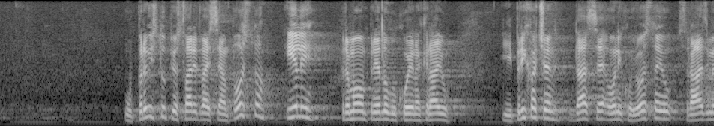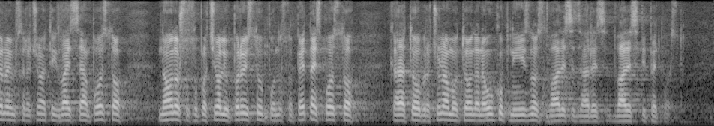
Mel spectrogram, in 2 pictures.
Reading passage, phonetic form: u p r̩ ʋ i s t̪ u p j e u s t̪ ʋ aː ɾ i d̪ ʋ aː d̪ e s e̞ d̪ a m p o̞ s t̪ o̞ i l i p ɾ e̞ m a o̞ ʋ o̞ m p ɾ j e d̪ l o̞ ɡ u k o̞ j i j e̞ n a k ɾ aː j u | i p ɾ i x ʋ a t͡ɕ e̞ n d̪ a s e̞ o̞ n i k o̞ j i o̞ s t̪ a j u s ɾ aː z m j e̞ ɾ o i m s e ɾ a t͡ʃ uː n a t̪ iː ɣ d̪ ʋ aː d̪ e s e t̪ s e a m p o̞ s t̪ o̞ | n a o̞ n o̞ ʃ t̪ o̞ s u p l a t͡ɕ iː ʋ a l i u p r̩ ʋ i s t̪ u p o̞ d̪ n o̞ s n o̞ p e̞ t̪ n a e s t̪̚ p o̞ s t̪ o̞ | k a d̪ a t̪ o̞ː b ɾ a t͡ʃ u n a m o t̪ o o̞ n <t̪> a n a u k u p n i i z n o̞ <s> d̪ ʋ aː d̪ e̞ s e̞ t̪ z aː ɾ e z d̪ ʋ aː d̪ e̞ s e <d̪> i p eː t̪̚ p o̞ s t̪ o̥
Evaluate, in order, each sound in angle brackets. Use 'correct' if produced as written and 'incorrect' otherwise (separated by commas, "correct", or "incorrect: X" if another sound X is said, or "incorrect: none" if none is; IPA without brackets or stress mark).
incorrect: d̪, correct, incorrect: t̪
